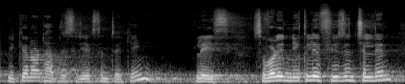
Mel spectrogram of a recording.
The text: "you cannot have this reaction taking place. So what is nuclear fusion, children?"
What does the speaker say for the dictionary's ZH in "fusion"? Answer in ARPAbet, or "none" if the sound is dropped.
Z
